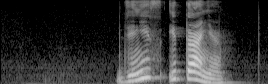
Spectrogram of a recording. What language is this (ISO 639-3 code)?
rus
